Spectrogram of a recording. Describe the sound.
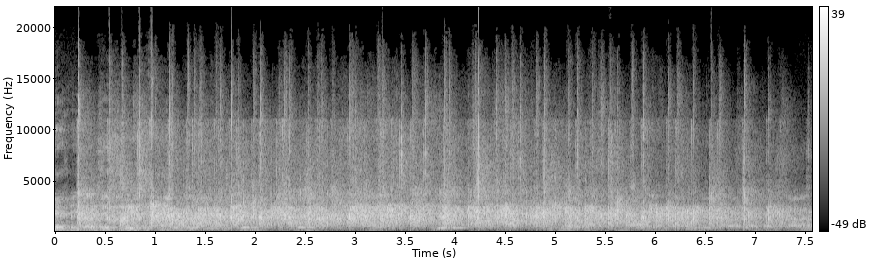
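A crowd breaks into steady applause, dense overlapping claps sustained at a fairly loud, even level for several seconds, with a few voices murmuring faintly beneath.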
